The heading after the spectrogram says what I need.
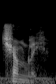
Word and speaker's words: Cholmondeley: Yes, how you pronounce the Cholmondeley is just Chumley.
